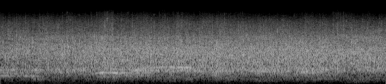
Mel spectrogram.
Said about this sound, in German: So hat sich das angehört, als das EU-Parlament Ende November den Klimanotstand ausgerufen hat. Und wie man schon an dem Applaus hört, haben sich die meisten oder viele der Abgeordneten zumindest darüber gefreut.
